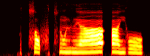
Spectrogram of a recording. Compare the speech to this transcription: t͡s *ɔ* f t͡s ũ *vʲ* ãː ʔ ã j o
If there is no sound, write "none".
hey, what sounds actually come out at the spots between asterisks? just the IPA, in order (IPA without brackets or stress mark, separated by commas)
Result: ɔ, vʲ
